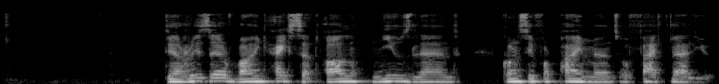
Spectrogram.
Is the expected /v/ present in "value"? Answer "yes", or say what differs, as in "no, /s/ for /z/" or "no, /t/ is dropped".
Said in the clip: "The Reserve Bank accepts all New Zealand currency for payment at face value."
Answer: yes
